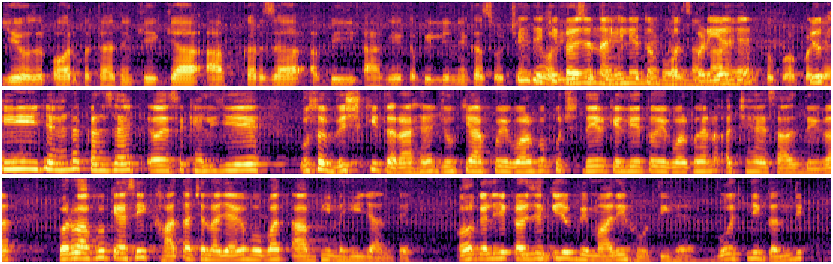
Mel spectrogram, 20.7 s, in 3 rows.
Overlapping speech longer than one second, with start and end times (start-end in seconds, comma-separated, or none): 4.3-6.2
